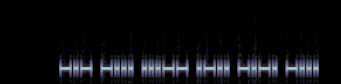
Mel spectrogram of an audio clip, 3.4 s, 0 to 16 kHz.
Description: Morse code, heard as a keyed tone, about 34 wpm, 700 Hz. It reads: KB3LCB
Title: USA Call Signs - 6 Characters - 3x Character Spacing - 35wpm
